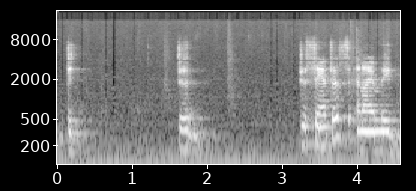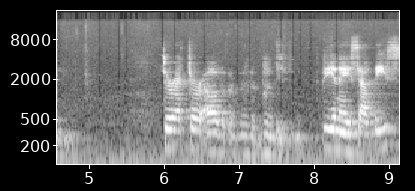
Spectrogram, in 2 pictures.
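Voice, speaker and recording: A woman's fairly low pitch and lively intonation at a very slow pace with long, frequent pauses, audible room echo and noticeable background noise. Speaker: director of a visiting nurse agency. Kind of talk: public meeting budget report. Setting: town council meeting. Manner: halting, many fillers and repetitions.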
